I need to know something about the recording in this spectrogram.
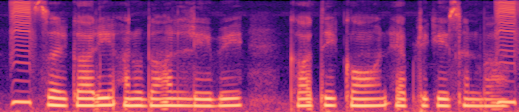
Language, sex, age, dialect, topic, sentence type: Bhojpuri, female, 18-24, Western, agriculture, question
